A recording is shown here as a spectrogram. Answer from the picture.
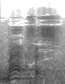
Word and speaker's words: breakfast: Olha o ritmo, breakfast. O first vai morrendo, breakfast. Lunch.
